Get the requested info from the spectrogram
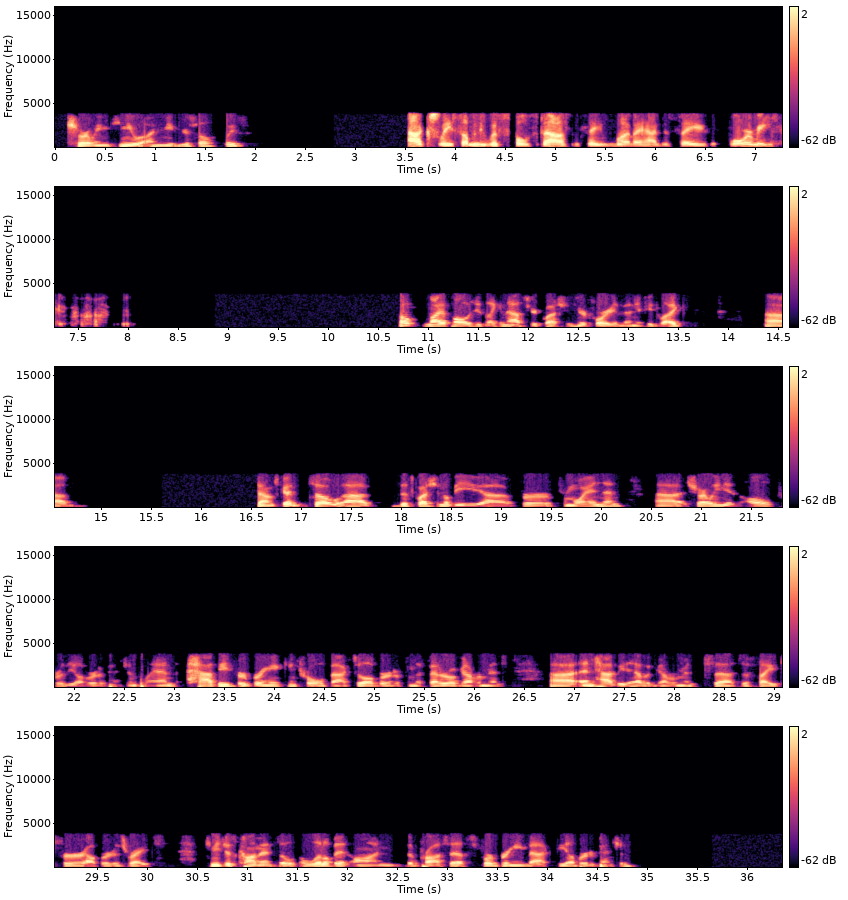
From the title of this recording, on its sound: Central Alberta Telephone Town Hall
